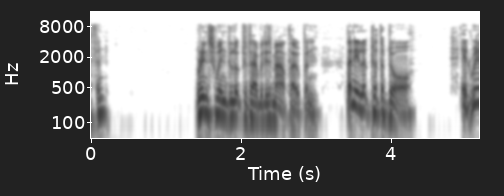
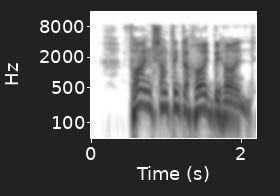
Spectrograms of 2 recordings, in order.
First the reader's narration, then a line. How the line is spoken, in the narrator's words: he barked, with his voice shaking only slightly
